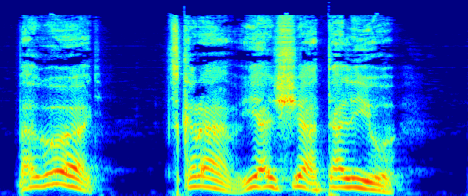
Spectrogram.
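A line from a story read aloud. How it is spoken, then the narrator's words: Hoarse, drink-ravaged voice outside. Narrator (Russian): произнес кто-то снаружи сиплым, пропитым голосом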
